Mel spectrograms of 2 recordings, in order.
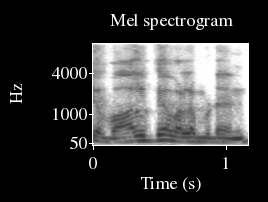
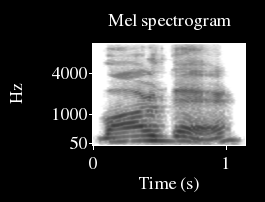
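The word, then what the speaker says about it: Vazhga Valamudan: When you do a wrong way of pronouncing it, say Valga Valamudan, it touches the front part of your upper palate. But when you actually do properly Valga, it touches the deep inside the upper part of the palate, which activates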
